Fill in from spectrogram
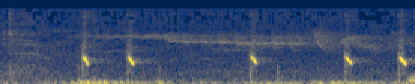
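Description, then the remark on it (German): A blackbird gives five sharp, clipped alarm calls at uneven intervals as a cat moves about, each a short bright note standing out clearly over a quiet outdoor background with no talking. “Es wird schneller, der Alarm. Der Alarm wird schneller, mhm. er wird häufiger, weil die Katze geht.”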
